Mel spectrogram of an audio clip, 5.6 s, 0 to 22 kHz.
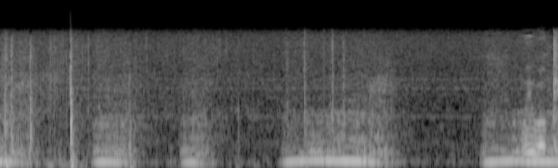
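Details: A male lion gives deep, moaning roars in a repeating series, each swelling and fading over about a second, with a longer, louder roar near the end, on a 4:30 PM safari drive on June 13, 2016, at Djuma.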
